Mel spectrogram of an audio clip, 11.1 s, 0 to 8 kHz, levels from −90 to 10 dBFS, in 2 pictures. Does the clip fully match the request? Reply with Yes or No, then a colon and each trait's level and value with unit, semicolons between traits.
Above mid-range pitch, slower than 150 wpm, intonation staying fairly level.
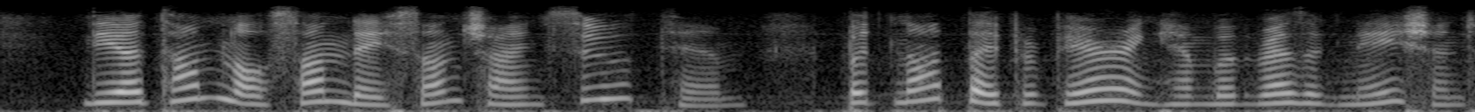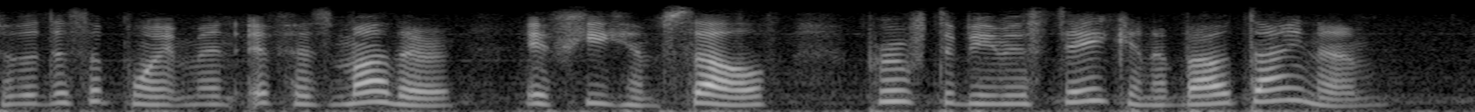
No: high, 235 Hz; average, 140 wpm; average, 4.5 semitones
